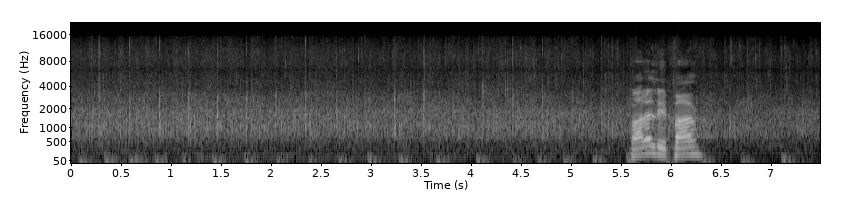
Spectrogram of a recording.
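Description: Applause for an award recipient at a Slovenian education awards ceremony, steady clapping throughout, with a short spoken thanks near the end.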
